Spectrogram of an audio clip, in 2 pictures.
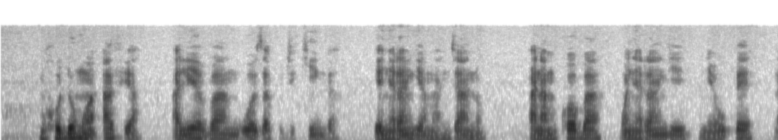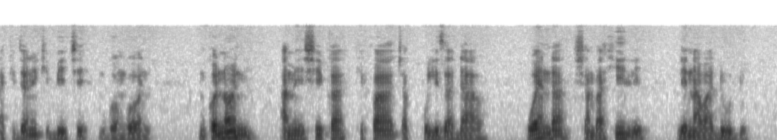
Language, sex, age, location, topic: Swahili, male, 18-24, Kisumu, health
